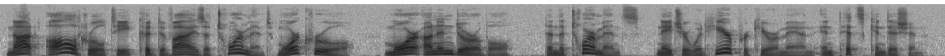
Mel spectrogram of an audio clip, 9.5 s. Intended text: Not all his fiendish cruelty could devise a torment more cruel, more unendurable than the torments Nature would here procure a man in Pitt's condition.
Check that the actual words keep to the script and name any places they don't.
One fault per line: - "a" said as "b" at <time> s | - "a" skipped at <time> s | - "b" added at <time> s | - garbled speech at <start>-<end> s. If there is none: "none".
- "his fiendish" skipped at 0.8 s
